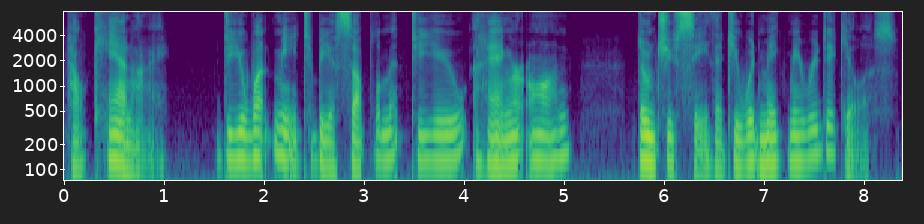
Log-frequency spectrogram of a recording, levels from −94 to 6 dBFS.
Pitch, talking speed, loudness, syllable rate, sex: 125 Hz, 170 wpm, -20 LUFS, 4.4 syllables/s, female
